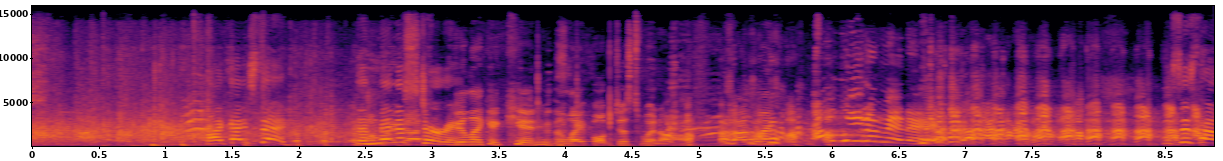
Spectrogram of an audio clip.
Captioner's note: applause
